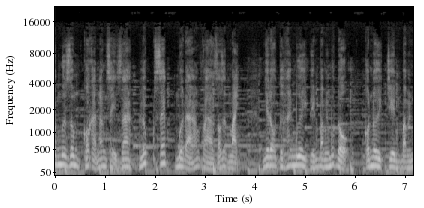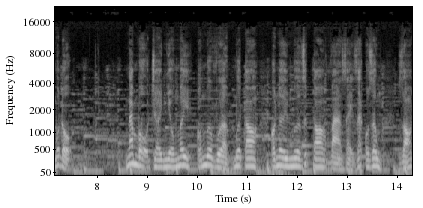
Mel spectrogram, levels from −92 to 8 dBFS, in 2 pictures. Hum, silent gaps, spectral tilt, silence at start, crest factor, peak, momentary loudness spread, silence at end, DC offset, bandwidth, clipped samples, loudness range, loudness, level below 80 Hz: none; none; -5.5 dB/octave; 0 s; 18 dB; -4 dBFS; 9 LU; 0 s; under 0.1%; 15 kHz; under 0.1%; 3 LU; -21 LUFS; -38 dBFS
